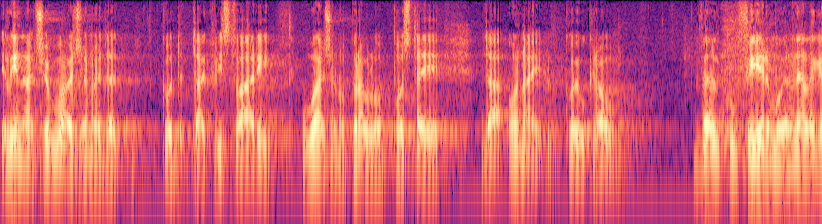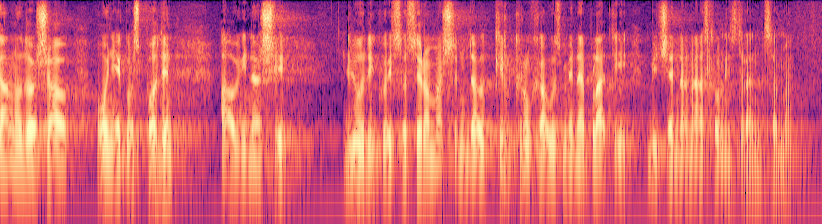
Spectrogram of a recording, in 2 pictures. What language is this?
Croatian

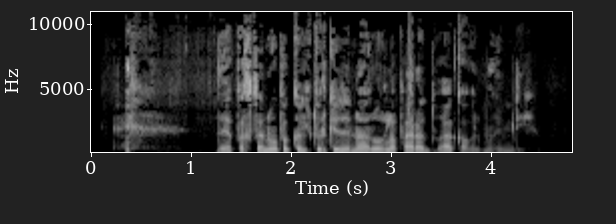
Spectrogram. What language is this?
Pashto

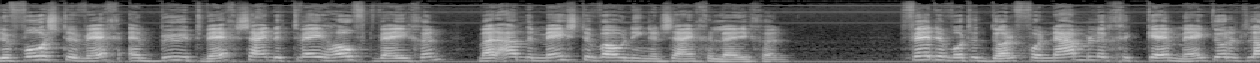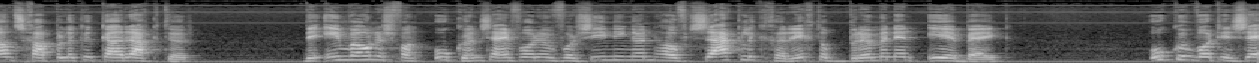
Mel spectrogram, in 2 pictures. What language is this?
Dutch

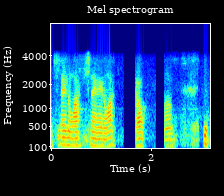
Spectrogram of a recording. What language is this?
Bodo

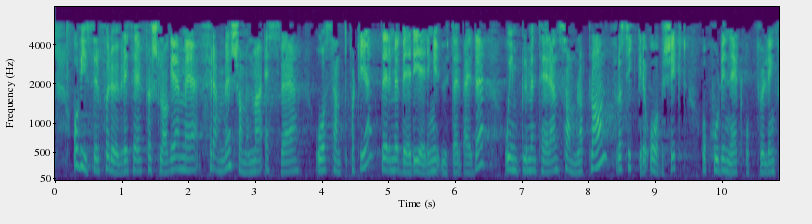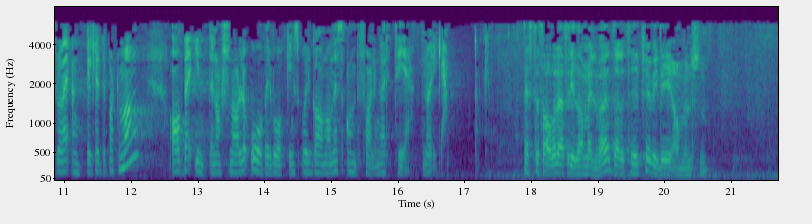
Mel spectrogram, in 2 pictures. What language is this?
Norwegian Nynorsk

